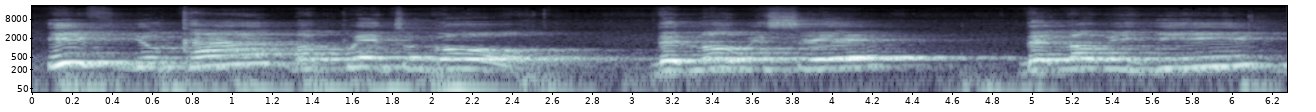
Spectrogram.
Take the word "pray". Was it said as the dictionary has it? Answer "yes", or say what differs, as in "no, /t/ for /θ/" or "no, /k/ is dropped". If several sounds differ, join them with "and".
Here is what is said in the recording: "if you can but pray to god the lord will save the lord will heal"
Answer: no, /w/ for /ɹ/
